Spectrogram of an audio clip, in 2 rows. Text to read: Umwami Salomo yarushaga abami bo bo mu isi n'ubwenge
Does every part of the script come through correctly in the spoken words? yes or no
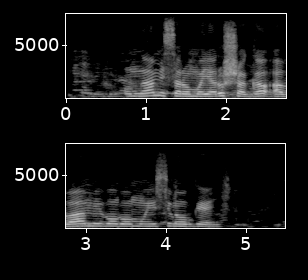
yes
